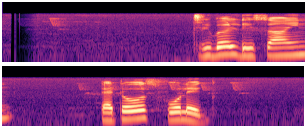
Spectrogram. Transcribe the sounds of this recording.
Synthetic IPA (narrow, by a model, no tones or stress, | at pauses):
ʈɾibəlɖisãɪ̃n | ʈɛʈoːsfoːleɡ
